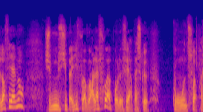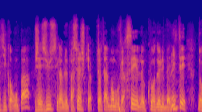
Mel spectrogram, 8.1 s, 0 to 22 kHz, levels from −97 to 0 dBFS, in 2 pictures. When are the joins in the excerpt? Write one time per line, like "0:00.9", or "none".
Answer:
0:04.8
